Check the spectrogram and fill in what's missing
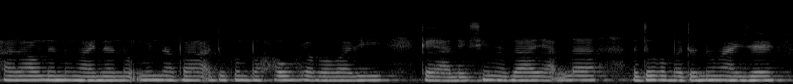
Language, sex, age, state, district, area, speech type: Manipuri, female, 18-30, Manipur, Thoubal, rural, spontaneous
